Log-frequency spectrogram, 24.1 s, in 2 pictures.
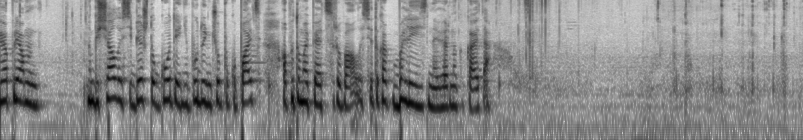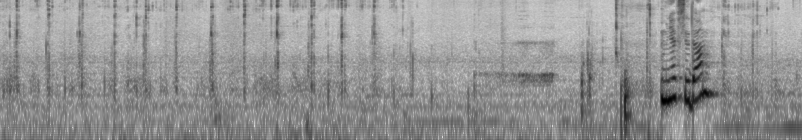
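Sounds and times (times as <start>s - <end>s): wet mouth chewing sounds: 7.4s - 19.8s, 20.8s - 22.0s, 22.7s - 24.0s.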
